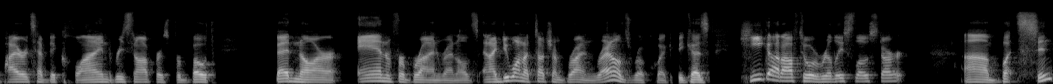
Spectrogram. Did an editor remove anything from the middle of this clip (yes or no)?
no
